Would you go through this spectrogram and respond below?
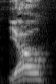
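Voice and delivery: YO pitched high as a question. Shown as a demonstration. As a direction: lift YO sharply, asking. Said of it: "you could question it".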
